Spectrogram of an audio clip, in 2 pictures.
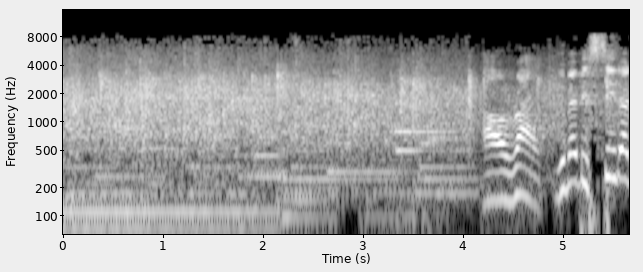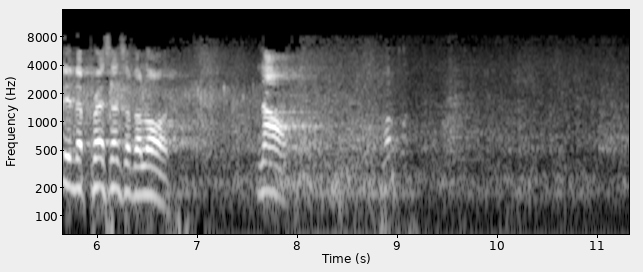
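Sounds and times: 
audience applause: 0:00.0 - 0:08.7
speech: 0:04.4 - 0:06.9, 0:07.6 - 0:09.1.

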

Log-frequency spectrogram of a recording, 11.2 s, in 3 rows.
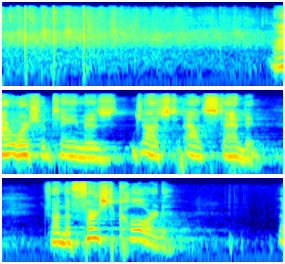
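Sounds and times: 
audience applause: 0:00.0 - 0:03.6
speech: 0:03.6 - 0:07.2, 0:08.1 - 0:09.8.

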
